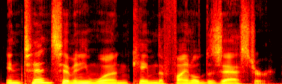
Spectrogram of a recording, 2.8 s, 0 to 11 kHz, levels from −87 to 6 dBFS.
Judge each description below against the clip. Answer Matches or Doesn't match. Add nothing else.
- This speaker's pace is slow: Doesn't match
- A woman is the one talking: Doesn't match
